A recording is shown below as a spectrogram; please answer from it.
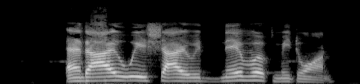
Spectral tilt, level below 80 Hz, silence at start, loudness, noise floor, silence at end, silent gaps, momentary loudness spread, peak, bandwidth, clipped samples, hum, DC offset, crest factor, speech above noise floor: -4.5 dB/octave; -60 dBFS; 0.65 s; -16 LUFS; -74 dBFS; 0.35 s; none; 15 LU; 0 dBFS; 11 kHz; under 0.1%; none; under 0.1%; 18 dB; 58 dB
